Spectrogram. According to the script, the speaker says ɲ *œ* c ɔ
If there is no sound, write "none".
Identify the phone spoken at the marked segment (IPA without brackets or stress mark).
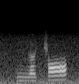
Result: œ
